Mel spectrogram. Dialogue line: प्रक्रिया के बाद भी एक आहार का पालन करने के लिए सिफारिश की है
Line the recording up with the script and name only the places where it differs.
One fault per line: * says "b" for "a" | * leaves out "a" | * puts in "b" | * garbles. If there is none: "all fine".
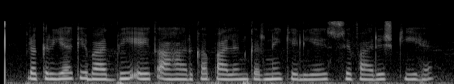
all fine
